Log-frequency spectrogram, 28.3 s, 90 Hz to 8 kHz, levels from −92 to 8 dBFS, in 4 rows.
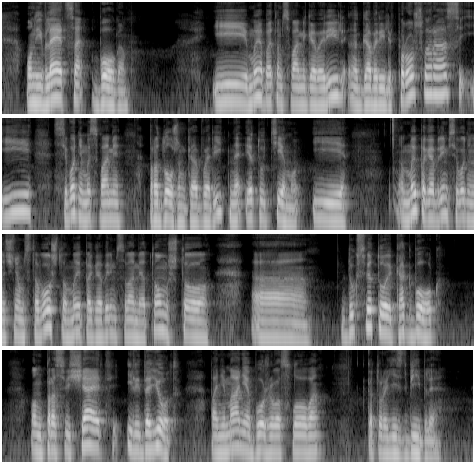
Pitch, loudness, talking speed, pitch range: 135 Hz, -22 LUFS, 115 wpm, 125-150 Hz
